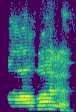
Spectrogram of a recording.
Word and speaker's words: hour: उसी तरीके से इसको आप देख लीजिए, HOUR, स्टार्ट तो यच से हुआ है, लेकिन इसका हिंदी प्रोनाउंसिएशन होता आवर, आवर। ठीक है, आवर होता है, और आ वर्ड हिंदी का वावेल साउंड होता है।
